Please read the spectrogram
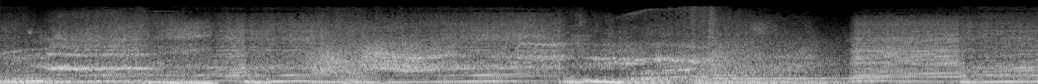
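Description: Maserati MC20's twin-turbo V6 revving hard under acceleration, its pitch climbing through each gear and dropping back at several upshifts, with tyre squeal.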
